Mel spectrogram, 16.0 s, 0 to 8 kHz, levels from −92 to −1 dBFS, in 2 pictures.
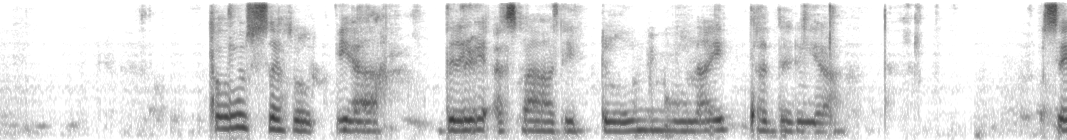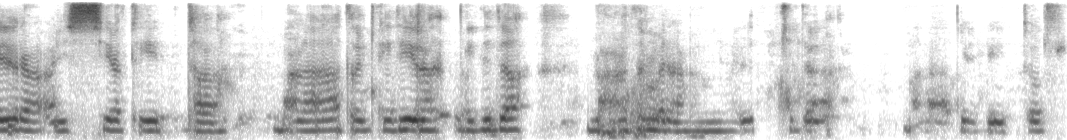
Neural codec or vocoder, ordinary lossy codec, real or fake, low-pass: codec, 24 kHz, 1.5 kbps, HILCodec; AAC, 48 kbps; fake; 7.2 kHz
